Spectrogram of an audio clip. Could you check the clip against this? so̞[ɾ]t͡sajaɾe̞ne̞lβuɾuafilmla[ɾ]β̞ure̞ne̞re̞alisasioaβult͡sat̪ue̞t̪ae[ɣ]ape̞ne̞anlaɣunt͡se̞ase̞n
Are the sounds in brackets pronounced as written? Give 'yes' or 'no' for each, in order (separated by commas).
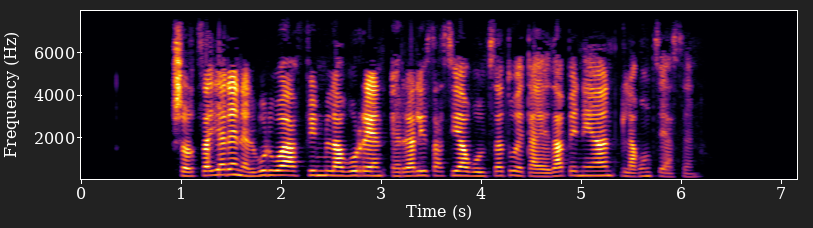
yes, no, no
